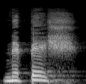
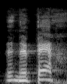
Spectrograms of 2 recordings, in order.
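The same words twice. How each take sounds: First: The spelled form "nepesh" before the Hebrew correction; read as spelled. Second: "Nepej" ending in a strong throaty j; preacher demonstrating the Hebrew j; Hebrew guttural j. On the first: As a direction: say "nepesh" exactly as it is written, sh at the end. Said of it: "así como suena". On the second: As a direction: push the j of "Nepej" hard from the throat. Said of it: "ponen mucho énfasis en el j". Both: Shown as a demonstration.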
